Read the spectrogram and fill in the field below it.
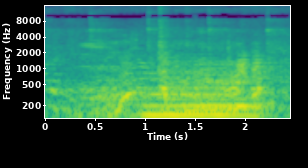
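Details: Rossi, a giant champion cow of an Indonesian cattle contest, led out of its pen, gives a deep, steady, droning moo lasting just over a second, while men talk over and around it.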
